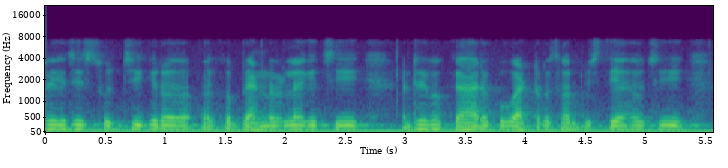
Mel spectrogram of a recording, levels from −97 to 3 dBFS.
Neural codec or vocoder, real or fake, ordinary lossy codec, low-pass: none; real; Opus, 32 kbps; 7.2 kHz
